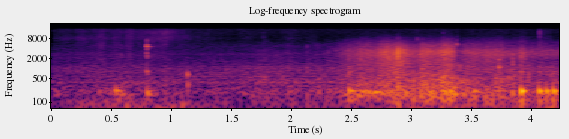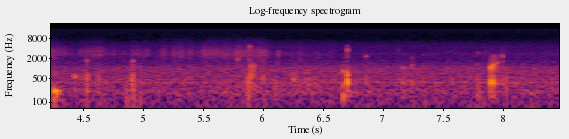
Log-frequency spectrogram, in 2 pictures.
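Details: Person sleeping on an empty stomach, one-hour stomach-sound recording: low gurgling rumbles and a few sharp bubbly pops over quiet room noise; normal hunger borborygmi.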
